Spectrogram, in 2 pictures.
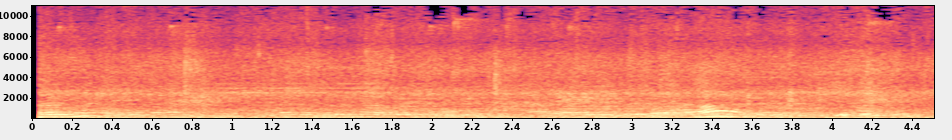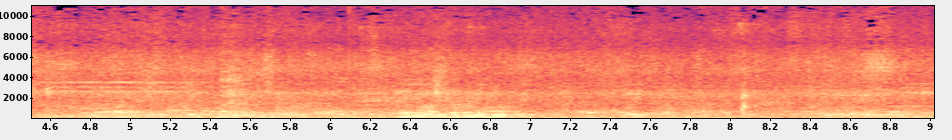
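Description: A crowd of men and women murmur and talk quietly nearby.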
